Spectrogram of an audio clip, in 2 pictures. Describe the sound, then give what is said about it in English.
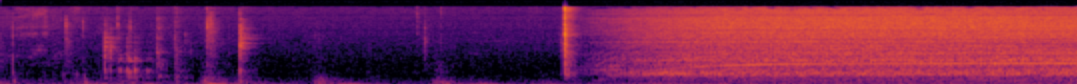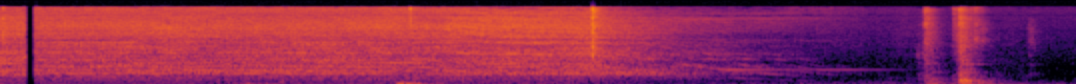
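A hair dryer blows on someone's hair in a steady whooshing hum for about six seconds. Soft clicks and handling noises come before and after it, and the whole sound is fairly quiet. “So I'm gonna blow dry this again.”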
